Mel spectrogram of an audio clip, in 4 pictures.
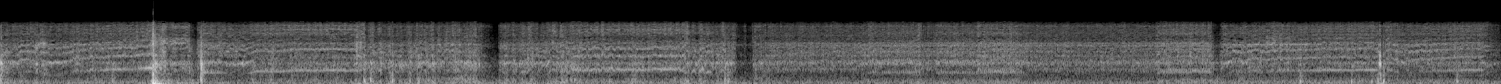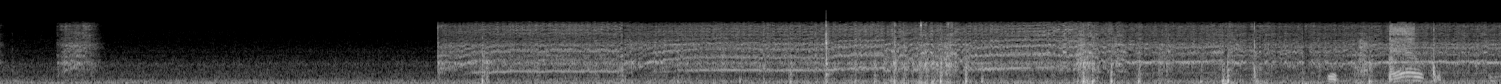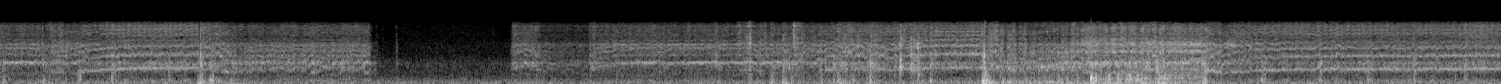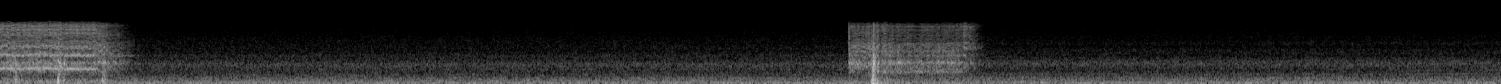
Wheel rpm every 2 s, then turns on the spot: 190, 180, 170, 160, 170, 170, 190, 110, 10, 40, 190, 200, 190, 190, 190, 180, 140, 60, 180, 190, 160, 180, 190, 20, 0, 0, 20, 60, 0, 0.
none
